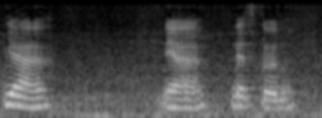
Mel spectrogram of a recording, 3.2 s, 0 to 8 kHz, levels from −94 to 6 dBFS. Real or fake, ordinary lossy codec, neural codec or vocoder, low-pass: fake; none; codec, 16 kHz, 4 kbps, FunCodec, trained on Chinese and English, 50 frames a second; 7.2 kHz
